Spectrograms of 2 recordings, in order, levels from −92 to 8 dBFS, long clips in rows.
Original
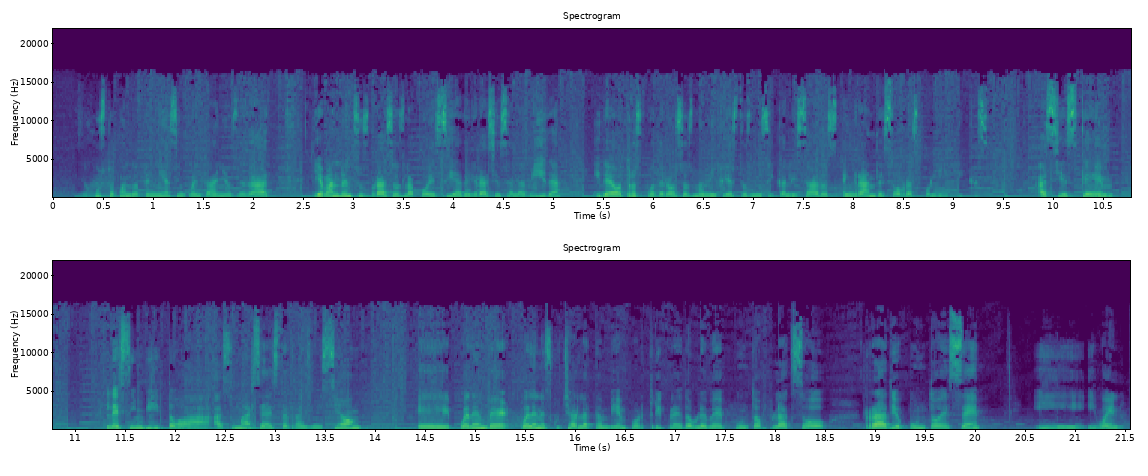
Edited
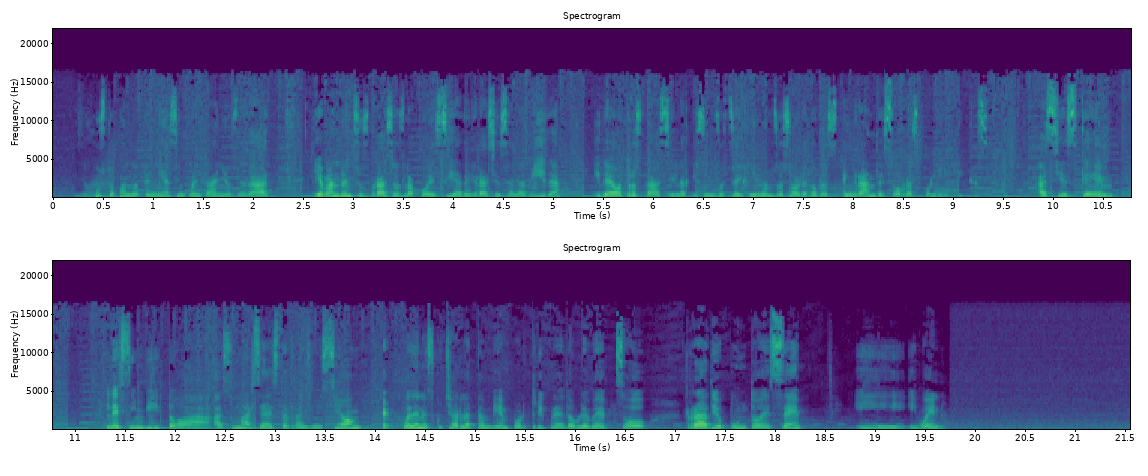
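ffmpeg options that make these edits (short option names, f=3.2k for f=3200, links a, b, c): -filter_complex "[0:a]asplit=5[a][b][c][d][e];[a]atrim=end=5.932[f];[b]atrim=start=5.928:end=7.662,asetpts=PTS-STARTPTS,areverse[g];[c]atrim=start=7.658:end=14.082[h];[d]atrim=start=15.258:end=17.592[i];[e]atrim=start=18.198[j];[f][g]acrossfade=d=0.004:c1=hsin:c2=hsin[k];[k][h]acrossfade=d=0.004:c1=hsin:c2=hsin[l];[l][i]acrossfade=d=0.004:c1=hsin:c2=hsin[m];[m][j]acrossfade=d=0.004:c1=hsin:c2=hsin"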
